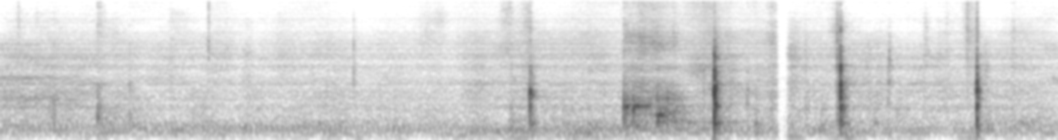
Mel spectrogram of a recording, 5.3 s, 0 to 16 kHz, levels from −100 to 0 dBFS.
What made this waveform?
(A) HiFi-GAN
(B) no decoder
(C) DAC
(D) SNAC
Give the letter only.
C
